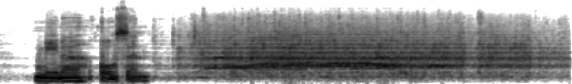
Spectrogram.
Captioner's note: audience applauding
